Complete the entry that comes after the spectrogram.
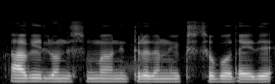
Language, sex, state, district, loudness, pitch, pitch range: Kannada, male, Karnataka, Koppal, -20 LUFS, 135 Hz, 130-140 Hz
